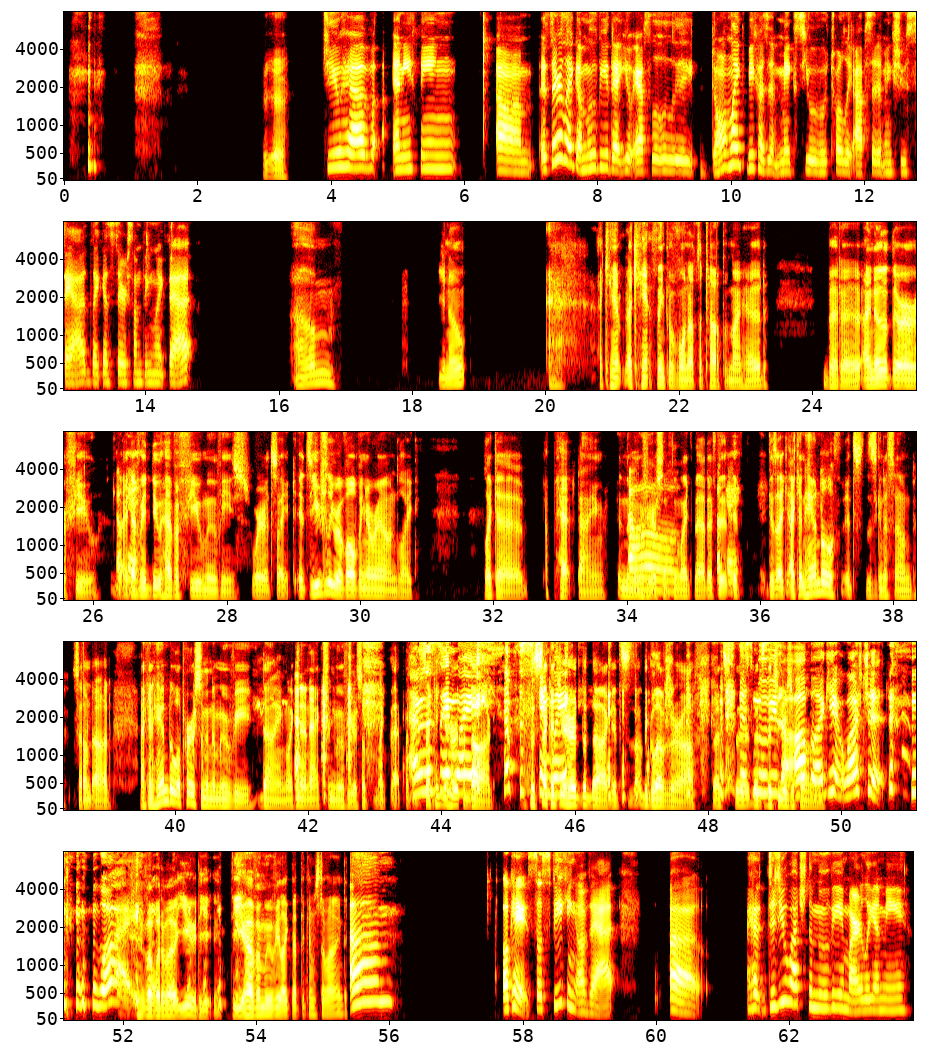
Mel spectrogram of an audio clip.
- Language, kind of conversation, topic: English, unstructured, Which comfort-watch movie or series do you rewatch endlessly, and why does it feel like home?
- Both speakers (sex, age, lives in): female, 45-49, United States; male, 25-29, United States
- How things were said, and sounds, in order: chuckle; drawn out: "Oh"; laugh; laughing while speaking: "I'm the same way"; laugh; chuckle; laugh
